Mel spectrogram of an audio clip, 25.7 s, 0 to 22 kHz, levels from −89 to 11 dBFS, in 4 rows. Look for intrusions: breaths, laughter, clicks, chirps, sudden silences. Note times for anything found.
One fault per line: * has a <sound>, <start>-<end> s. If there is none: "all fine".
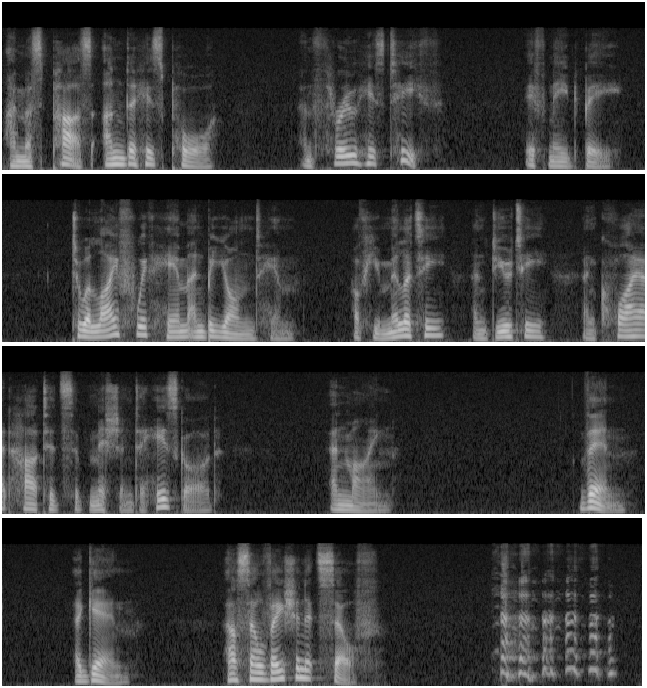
* has a laugh, 24.2-25.5 s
